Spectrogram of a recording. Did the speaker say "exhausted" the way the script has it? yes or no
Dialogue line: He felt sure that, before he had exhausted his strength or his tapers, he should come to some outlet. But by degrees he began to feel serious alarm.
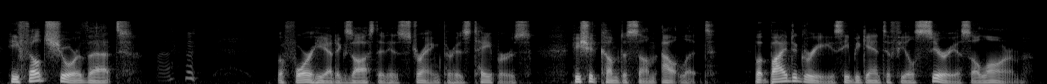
yes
